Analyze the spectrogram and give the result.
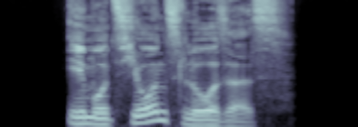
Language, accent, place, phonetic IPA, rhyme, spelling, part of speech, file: German, Germany, Berlin, [emoˈt͡si̯oːnsˌloːzəs], -oːnsloːzəs, emotionsloses, adjective, De-emotionsloses.ogg
- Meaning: strong/mixed nominative/accusative neuter singular of emotionslos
